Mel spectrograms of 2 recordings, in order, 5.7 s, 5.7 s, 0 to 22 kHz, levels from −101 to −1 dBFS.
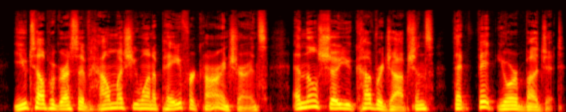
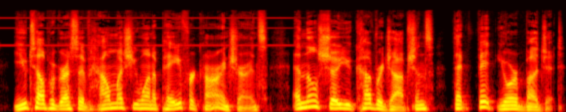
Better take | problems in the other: first | high-pitched whine; faint; until 3 s; 4 kHz, 30 dB below the speech

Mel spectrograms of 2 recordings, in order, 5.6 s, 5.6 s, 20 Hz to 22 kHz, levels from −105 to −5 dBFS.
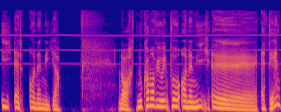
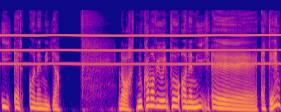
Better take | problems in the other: first | high-pitched whine; loud; throughout; 6 kHz, 6 dB below the speech; faint in the first

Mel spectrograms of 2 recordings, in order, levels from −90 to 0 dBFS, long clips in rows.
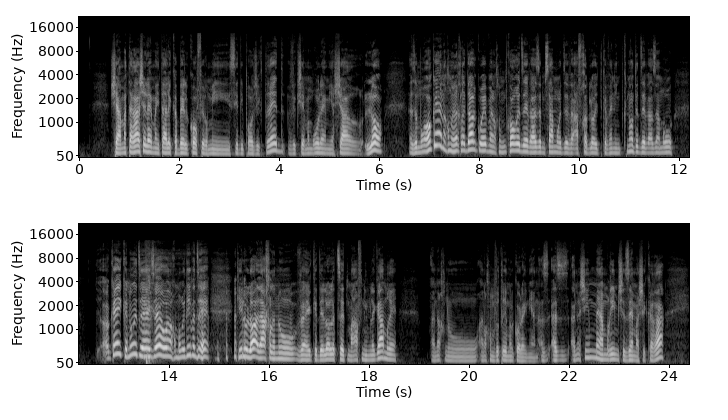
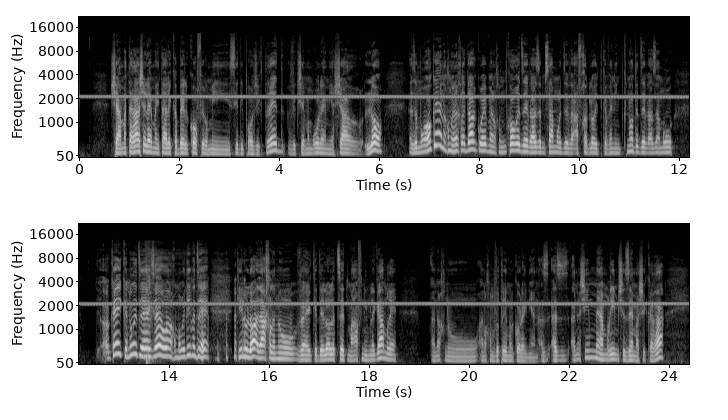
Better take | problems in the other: first | high-pitched whine; noticeable; throughout; 2 kHz, 10 dB below the speech

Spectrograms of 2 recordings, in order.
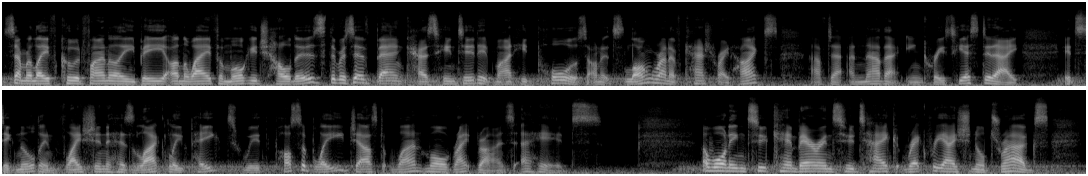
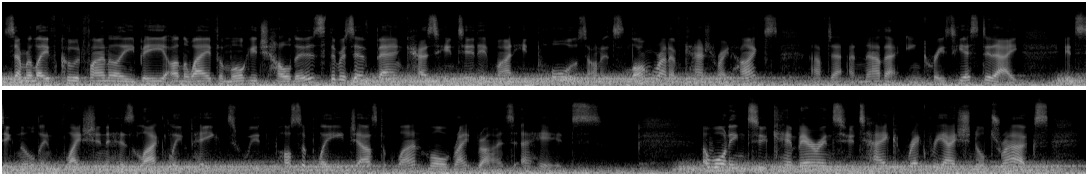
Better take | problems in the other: first | low rumble; loud; throughout; 2 dB below the speech; faint in the first

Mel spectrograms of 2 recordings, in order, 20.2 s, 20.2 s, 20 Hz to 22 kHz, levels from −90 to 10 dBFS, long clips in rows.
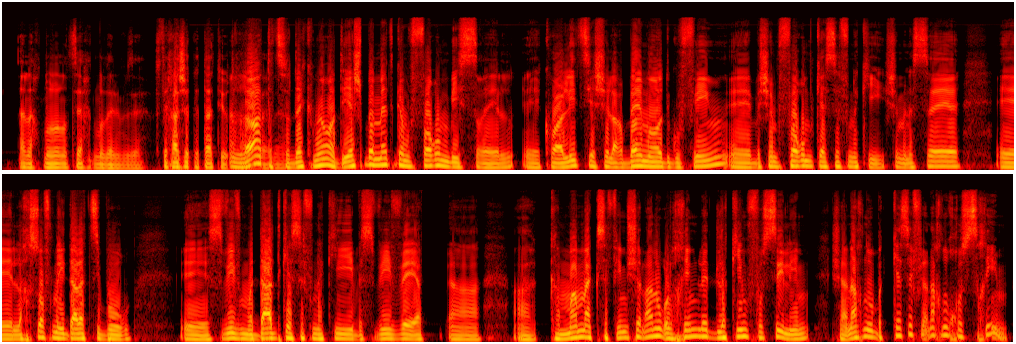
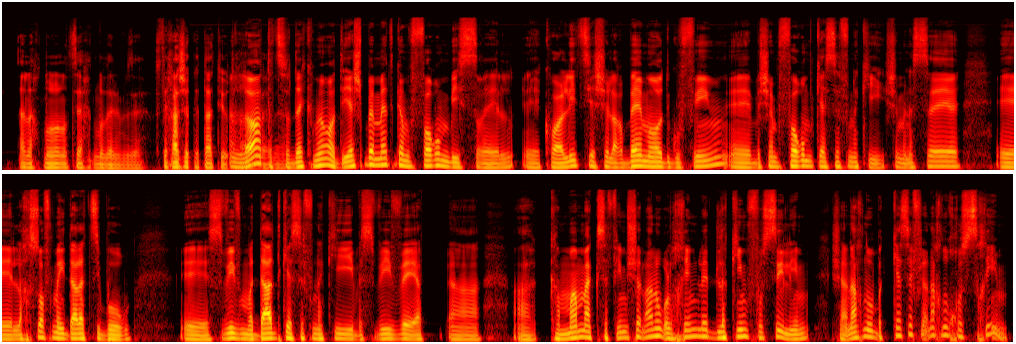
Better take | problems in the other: second | distortion; slight; 5% of the sound clipped

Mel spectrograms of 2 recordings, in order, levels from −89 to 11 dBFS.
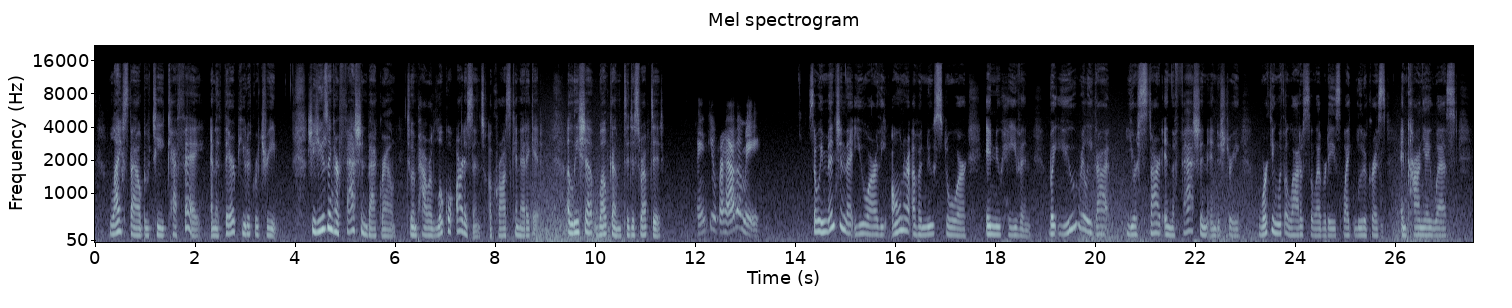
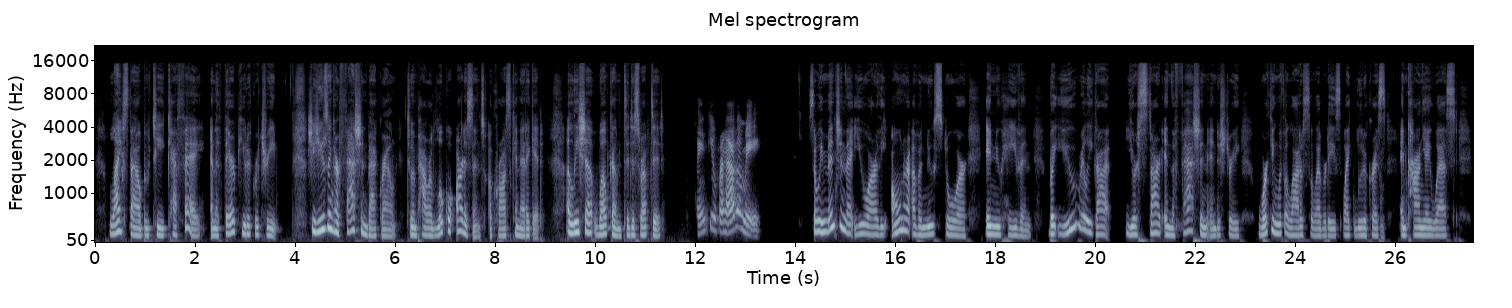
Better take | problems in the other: second | wind noise on the microphone; occasional gusts; 20 dB below the speech

